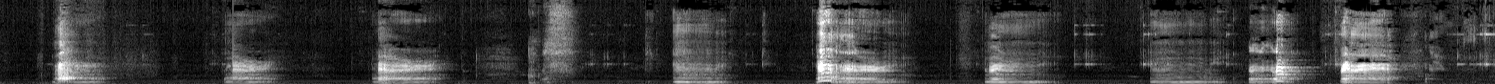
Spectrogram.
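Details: A black dog held against a man and squeezed, giving a weird noise each time: drawn-out voiced groaning sounds repeated about every one and a half to two seconds, roughly nine in all, indoors.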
